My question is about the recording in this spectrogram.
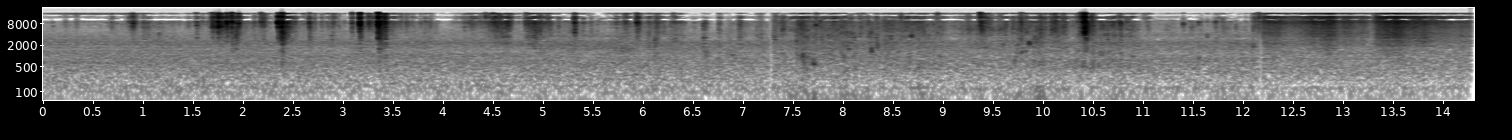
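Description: Water trickling steadily along a narrow earthen irrigation channel, with a few short sharp clicks about two to three and a half seconds in and once more about ten seconds in.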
